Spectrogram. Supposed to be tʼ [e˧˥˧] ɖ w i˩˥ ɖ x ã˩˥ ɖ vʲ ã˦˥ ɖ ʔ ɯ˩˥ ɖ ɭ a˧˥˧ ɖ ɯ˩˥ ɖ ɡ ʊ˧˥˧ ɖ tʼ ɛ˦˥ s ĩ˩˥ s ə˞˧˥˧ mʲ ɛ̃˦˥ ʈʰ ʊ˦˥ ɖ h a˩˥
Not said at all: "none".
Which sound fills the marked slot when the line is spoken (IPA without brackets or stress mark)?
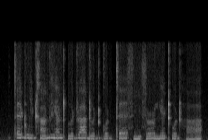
ɛ˧˥˧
